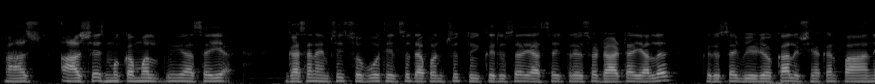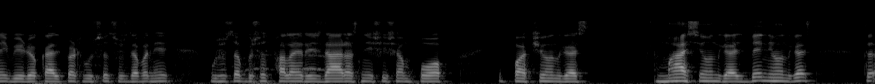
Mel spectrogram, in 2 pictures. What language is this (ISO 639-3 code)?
kas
